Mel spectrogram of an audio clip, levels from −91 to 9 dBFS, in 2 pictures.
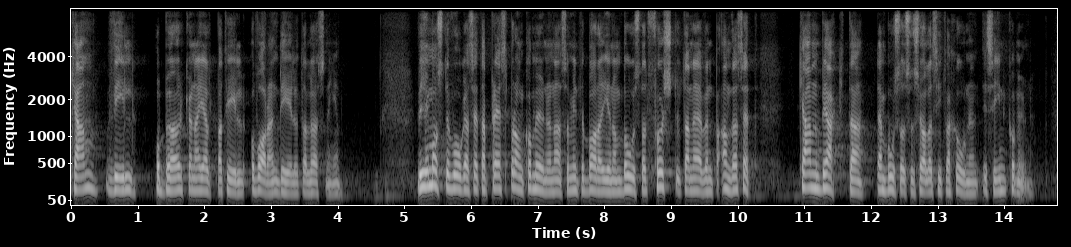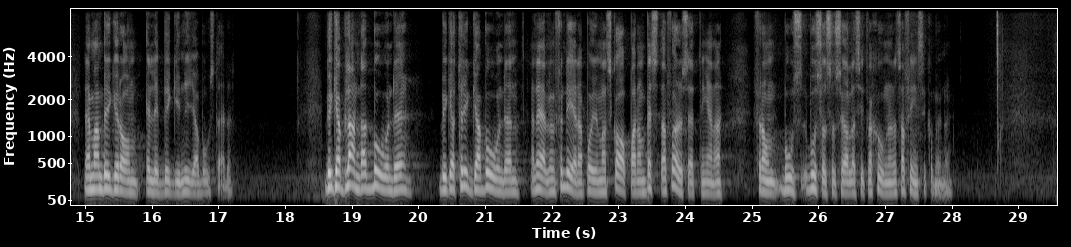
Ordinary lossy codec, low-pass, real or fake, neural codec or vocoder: none; none; fake; codec, 16 kHz, 6 kbps, DAC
